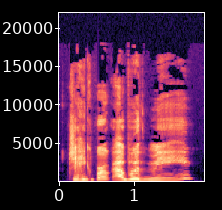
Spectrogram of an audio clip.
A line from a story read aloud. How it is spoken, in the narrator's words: Maddie sobbed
